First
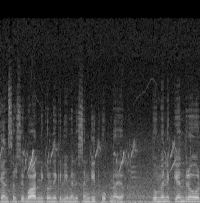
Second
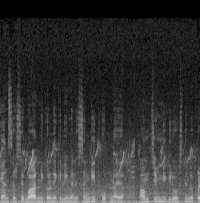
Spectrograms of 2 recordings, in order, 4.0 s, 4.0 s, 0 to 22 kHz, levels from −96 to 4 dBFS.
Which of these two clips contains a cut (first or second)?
second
